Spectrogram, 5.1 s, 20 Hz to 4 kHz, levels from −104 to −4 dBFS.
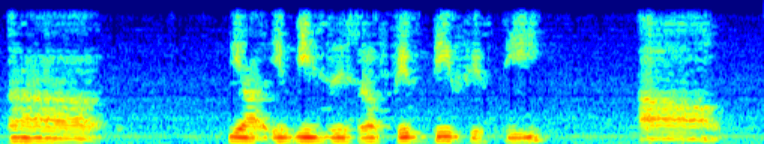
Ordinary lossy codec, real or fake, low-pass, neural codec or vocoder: none; real; 3.6 kHz; none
